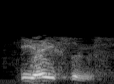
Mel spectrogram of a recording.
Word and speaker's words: Iesous: This is a long E here. I-E-S-O-U-S. Iesus.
